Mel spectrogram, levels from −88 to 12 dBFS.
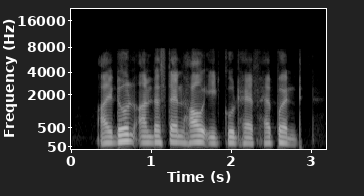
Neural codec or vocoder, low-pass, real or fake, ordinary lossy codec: codec, 16 kHz, 2 kbps, FunCodec, trained on Chinese and English, 25 frames a second; none; fake; none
